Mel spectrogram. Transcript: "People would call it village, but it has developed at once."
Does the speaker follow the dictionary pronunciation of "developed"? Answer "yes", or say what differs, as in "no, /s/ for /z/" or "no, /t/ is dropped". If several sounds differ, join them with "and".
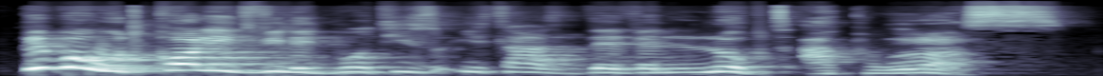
yes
